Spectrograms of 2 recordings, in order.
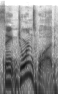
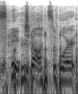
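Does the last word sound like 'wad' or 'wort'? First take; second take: wad; wort. First: The last word sounds like 'wad'. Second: The last word sounds like 'wort'. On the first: The speaker calls it wrong. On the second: The speaker calls it right.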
